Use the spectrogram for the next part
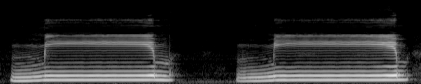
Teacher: हमारे नाक के बांसे में भी थोड़ी सी आवाज गूंज रही है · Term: गुन्ना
